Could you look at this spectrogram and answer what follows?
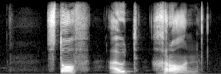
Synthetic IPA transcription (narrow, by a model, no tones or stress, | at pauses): stɔf | ɦəwt | χrɑːn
